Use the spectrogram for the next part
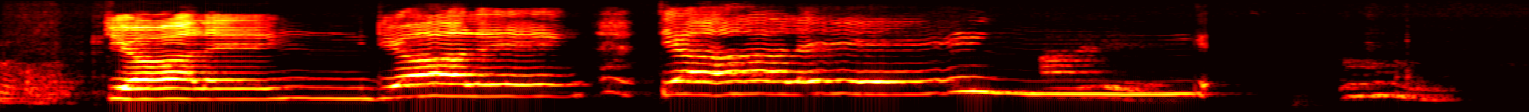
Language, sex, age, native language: Icelandic, male, 6, Icelandic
